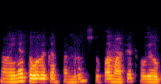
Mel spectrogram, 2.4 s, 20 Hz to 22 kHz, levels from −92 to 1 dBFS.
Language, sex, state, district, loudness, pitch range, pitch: Kannada, male, Karnataka, Bijapur, -15 LUFS, 135-155 Hz, 150 Hz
